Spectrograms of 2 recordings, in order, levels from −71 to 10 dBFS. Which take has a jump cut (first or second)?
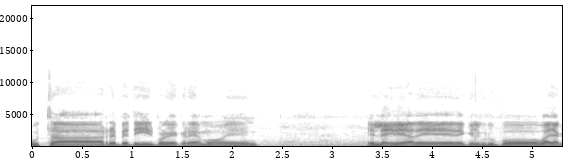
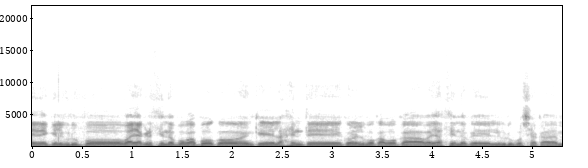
first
